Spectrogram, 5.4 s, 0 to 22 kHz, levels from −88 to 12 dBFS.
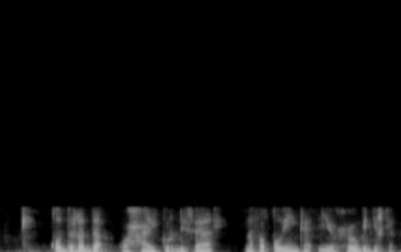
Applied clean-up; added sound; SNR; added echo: neural mask model Resemble Enhance denoiser.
